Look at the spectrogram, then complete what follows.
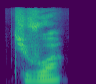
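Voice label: "tu vois", French, female; flashcards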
